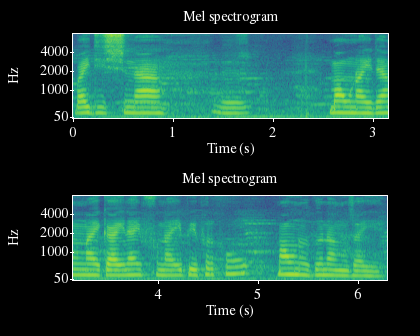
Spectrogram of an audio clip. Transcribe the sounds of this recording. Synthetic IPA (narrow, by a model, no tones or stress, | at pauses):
bajdisna | mawnajdaŋnajkajnajpʰunajbepʰɯɾkʰɯw | mawnɯɡɯnaŋzaje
